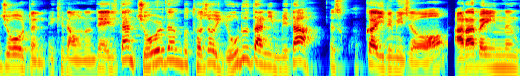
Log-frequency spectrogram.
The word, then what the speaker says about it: 요르단: 근데 요르단인데 이거를 조던이라고 읽고, 그러니까 J가 이렇게 Y처럼 읽혀지는 경우가 꽤 있어요. 그래서 그런 것만 좀 신경을 써주시고요. 요르단으로 읽어도 되고 조던으로 읽어도 됩니다.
